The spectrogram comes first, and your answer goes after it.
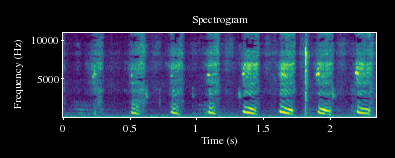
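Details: Chow Chow, kept with a Shih Tzu, curious and excited to go out: a rapid series of about eight short, squeaky, downward-bending whines, roughly three each second.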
